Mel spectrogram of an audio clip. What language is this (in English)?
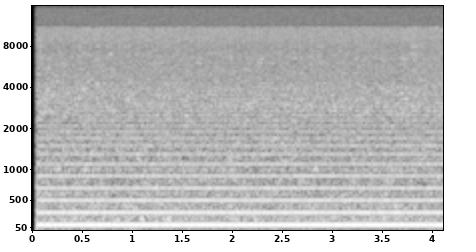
Taita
